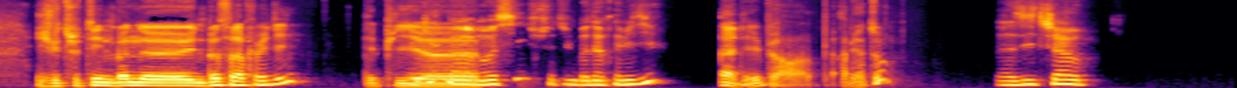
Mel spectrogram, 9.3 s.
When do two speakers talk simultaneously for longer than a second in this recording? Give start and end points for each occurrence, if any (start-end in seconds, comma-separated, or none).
none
